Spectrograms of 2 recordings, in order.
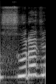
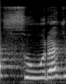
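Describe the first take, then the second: First: सूरज with a short, quick "su". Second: सूरज with सू stretched out as "soo"; long u. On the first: Teacher showing pupils the misspelt word, सूरज with short उ. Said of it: "सूरज नहीं होता". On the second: Teacher correcting the misspelt word, सूरज with long ऊ. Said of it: "सूरज होता है". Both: Shown as a demonstration.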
